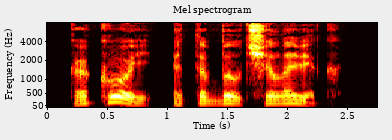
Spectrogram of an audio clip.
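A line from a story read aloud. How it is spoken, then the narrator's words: Plain question. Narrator (Russian): спросил Шерлок Холмс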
